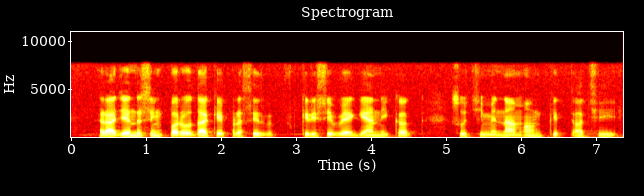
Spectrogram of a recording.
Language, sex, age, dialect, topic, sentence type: Maithili, female, 60-100, Southern/Standard, agriculture, statement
